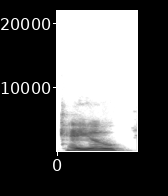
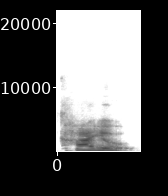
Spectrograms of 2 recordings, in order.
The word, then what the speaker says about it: Kayo: Now it's spelled Kayo, but it's not pronounced Ko, it's pronounced Kayo.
